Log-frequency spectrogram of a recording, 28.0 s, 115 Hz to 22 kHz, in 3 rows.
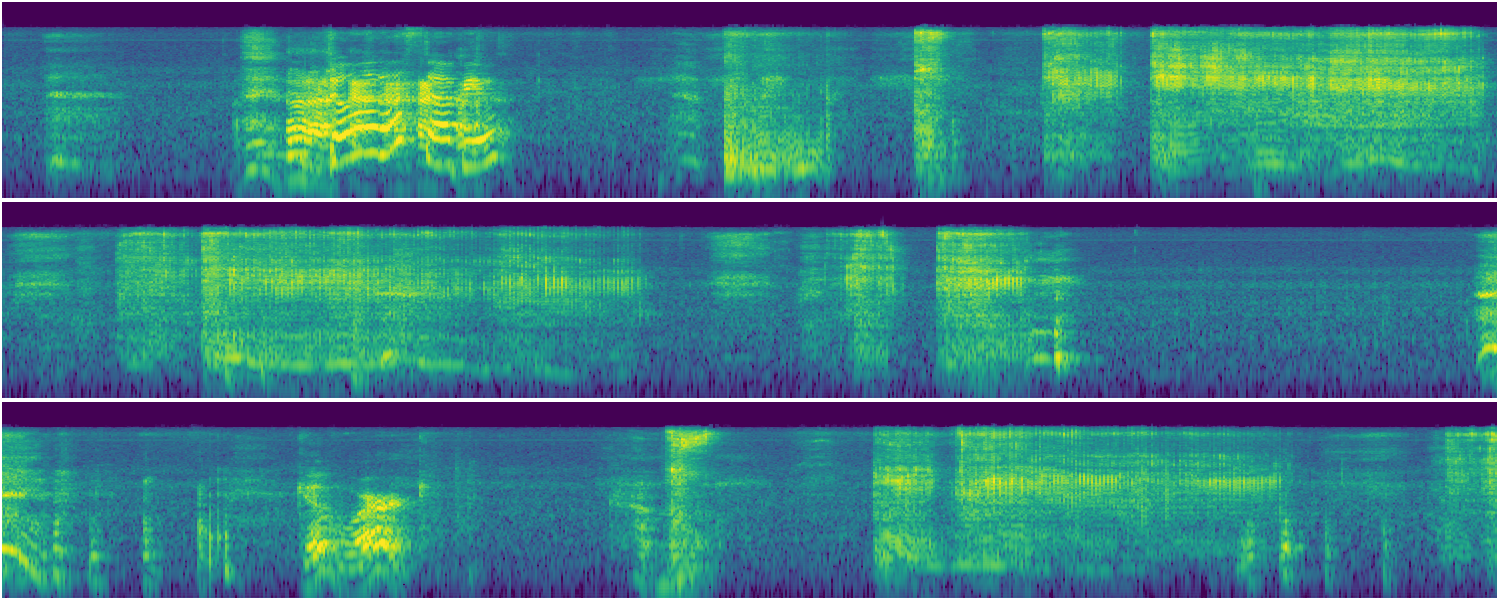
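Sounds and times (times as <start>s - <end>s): imitation fart noises: 4.4s - 9.4s, 10.0s - 13.5s, 14.4s - 16.1s, 22.7s - 23.3s, 24.1s - 26.8s, 27.6s - 28.0s.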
